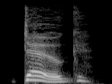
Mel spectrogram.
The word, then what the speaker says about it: Dogue: Dogue, which rhymes with Vogue.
